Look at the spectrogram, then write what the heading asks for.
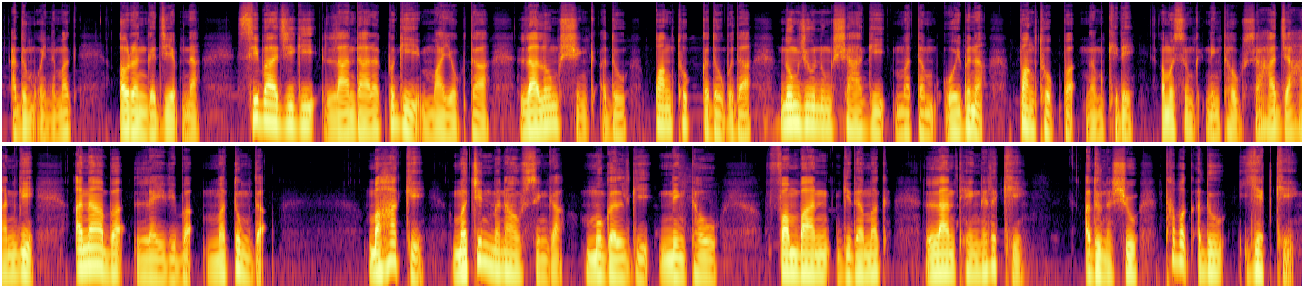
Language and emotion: Manipuri, neutral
